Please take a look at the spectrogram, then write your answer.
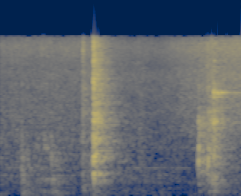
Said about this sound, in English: just about all the pink is gone, so I'm gonna go ahead and grab a strainer and strain off the excess water and grease.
